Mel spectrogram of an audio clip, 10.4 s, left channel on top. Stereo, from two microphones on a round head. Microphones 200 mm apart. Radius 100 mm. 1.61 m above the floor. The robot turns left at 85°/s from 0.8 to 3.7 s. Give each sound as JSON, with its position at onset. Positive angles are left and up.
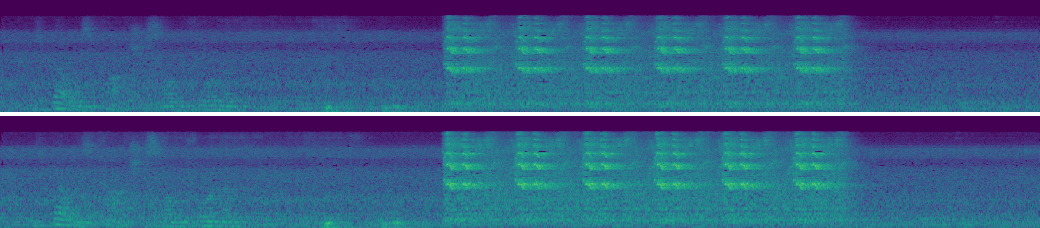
{"t": 0.2, "sound": "a woman speaking", "azimuth_deg": 40, "distance_m": 1.6}
{"t": 3.1, "sound": "footsteps", "side_deg": -20, "distance_m": 1.9}
{"t": 4.4, "sound": "an alarm", "side_deg": -40, "distance_m": 1.2}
